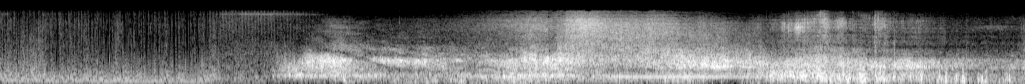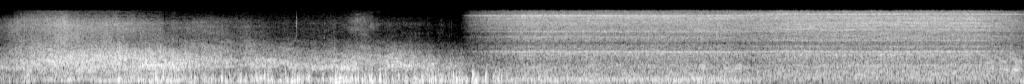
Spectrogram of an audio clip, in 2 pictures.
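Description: Bentley Continental Supersports running flat out on ice. About four seconds in it comes past loud, its pitch falling as it goes by, followed by stretches of engine and rushing noise, then a steadier hum with held whining tones near the end.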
